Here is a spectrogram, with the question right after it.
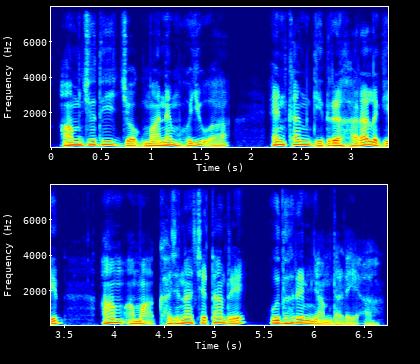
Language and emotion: Santali, neutral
